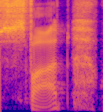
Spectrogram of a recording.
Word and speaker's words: Sfat: Now, some would say it would have been Sfat, Safed, Safed. It's pronounced all different ways. In Hebrew, the word is Sfat, which is a city up on the western hills behind Capernaum. But the fact is, when you're in Capernaum, you would not be looking to the west.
